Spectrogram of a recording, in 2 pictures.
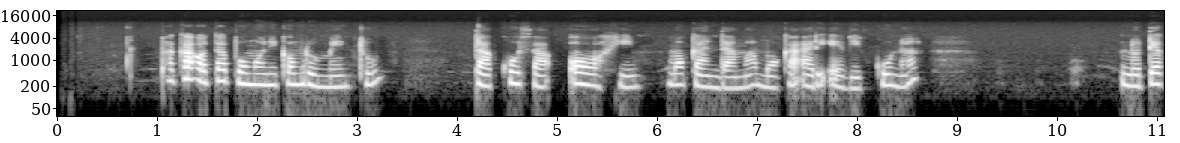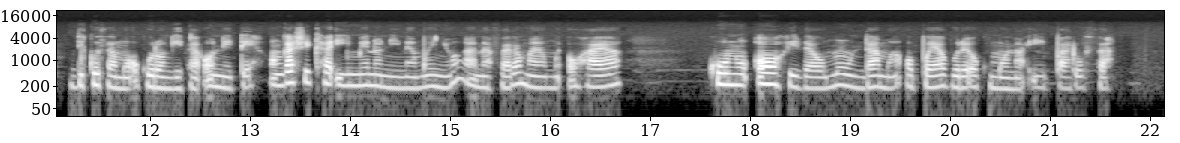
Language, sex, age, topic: Oshiwambo, female, 18-24, agriculture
